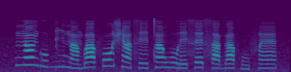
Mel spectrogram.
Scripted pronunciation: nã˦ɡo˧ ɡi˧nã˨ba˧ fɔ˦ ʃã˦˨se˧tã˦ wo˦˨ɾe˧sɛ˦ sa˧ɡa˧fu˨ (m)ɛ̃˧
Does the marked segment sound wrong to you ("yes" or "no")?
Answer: yes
